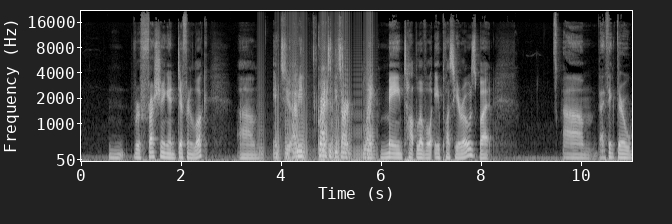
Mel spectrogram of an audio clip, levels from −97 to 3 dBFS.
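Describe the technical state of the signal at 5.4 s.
Buffer tearing runs from 3.50 to 5.94 s, just before "main top level": writer and reader cross inside each 512-sample-like buffer, splicing in about a fifth of audio roughly 40 ms stale, producing a 93.8 Hz robotic rattle.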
